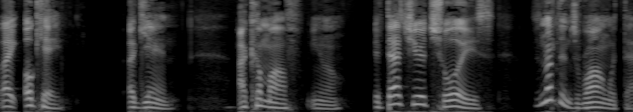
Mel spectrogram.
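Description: A man with an American accent, medium pitch, very wide pitch swings and big swings in loudness, a fairly slow pace with long, frequent pauses, and a dry, close sound with no echo. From small town Texas. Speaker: Navy sailor. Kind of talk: casual chat. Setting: studio.

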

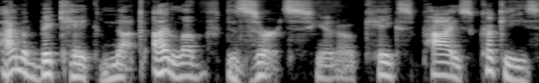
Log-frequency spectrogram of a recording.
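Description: A man with an American accent talks at a very slow pace with hardly any pauses, in a dry, close sound with no echo. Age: 60s. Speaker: podcast host. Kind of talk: casual monologue. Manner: halting.

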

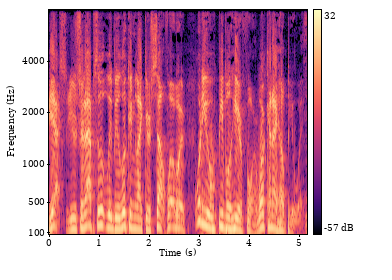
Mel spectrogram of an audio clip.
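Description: In a put-on character voice, a man talks at a fairly quick pace with hardly any pauses, his fairly high pitch carrying lively intonation. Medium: actual play. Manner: blunt, probing, self-assured.

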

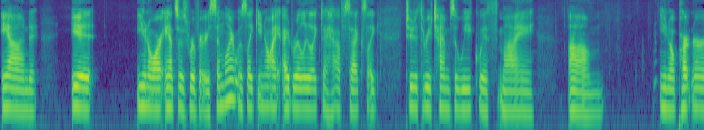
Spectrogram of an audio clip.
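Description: An unremarkable speaking voice from a woman, fairly low in pitch, at a moderate pace with fairly even intonation, in a dry, close sound with no echo on a very clean recording with a silent background. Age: 20s. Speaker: podcast guest discussing her relationships. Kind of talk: casual interview chat.

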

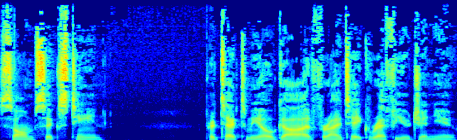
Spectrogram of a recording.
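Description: The very clean recording, with a silent background, captures a man speaking at a medium pitch. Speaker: Episcopal priest and podcast host. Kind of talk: scripture reading aloud.

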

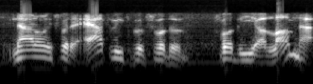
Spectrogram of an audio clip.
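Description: This voice belongs to a man. He speaks with a Southern US accent. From Alabama. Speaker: former college quarterback. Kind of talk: radio interview.

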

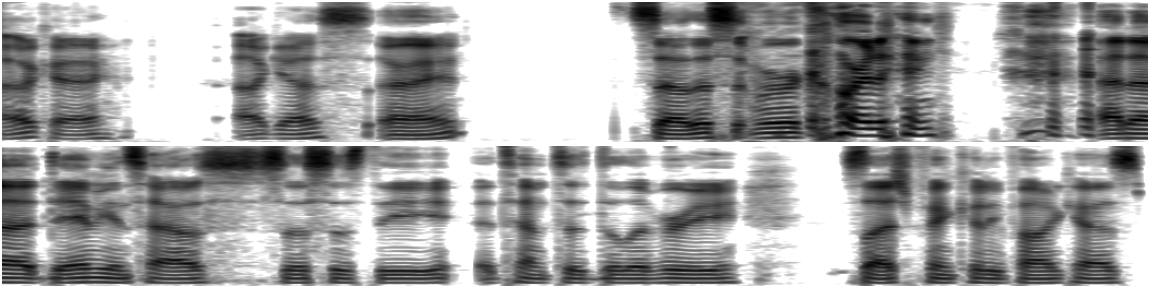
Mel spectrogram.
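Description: A man's very deep, low voice with a dark, mellow tone, fairly even intonation, a very slow pace and long, frequent pauses. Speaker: podcast co-host. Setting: recording at a friend's house.

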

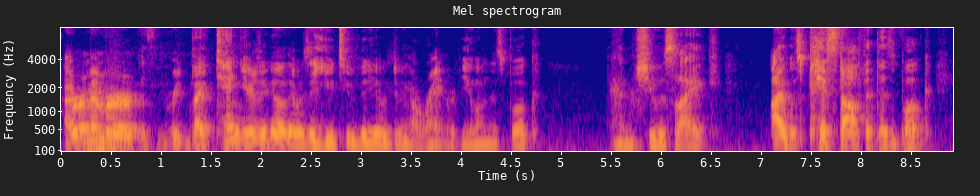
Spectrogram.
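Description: A man with an unremarkable speaking voice, pitched fairly low, talks at a moderate pace. His intonation is lively. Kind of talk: casual banter. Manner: joking, sarcastic.

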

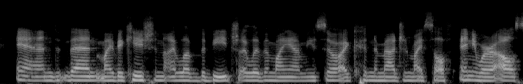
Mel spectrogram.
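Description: Speaking at a fairly quick pace against a quiet background, a woman keeps a medium pitch in a monotone, flat intonation. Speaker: podcast host and money coach. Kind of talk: casual interview. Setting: studio.

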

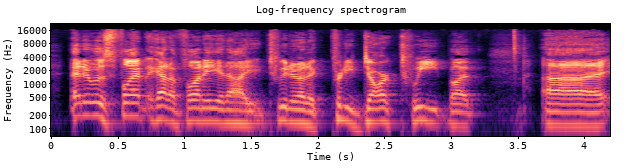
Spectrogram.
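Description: An animated man with a bright, sharp tone, moderate pace, very clean recording and silent background. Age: 40s. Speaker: podcast host. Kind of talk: casual monologue.

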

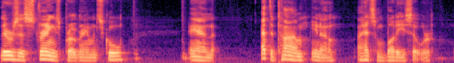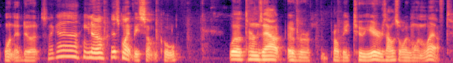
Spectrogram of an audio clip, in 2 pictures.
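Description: A man talks at a fairly quick pace with a medium pitch and lively intonation. Long, frequent pauses break up his speech. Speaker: violinist and strings player. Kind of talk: casual chat.

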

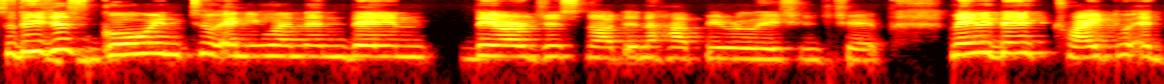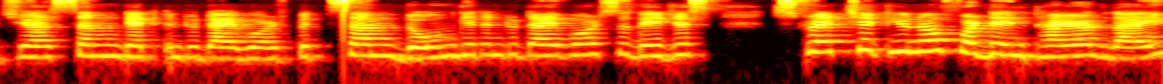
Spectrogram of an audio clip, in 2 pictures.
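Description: A woman's raised, projected voice, high-pitched, with a bright, sharp tone and ordinary pitch variation. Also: moderate pace. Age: 20s. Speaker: podcast host. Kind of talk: interview.

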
